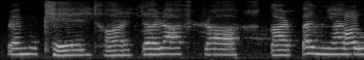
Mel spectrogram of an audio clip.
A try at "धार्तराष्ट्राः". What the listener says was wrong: धार्तराष्ट्राः visarga has to be said धार्तराष्ट्राः say the visarga darling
